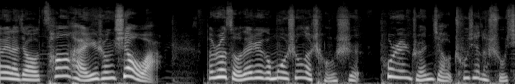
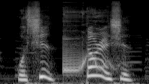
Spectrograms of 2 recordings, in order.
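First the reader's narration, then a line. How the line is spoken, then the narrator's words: With a slight smile. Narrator (Chinese): 聂小倩笑了笑说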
